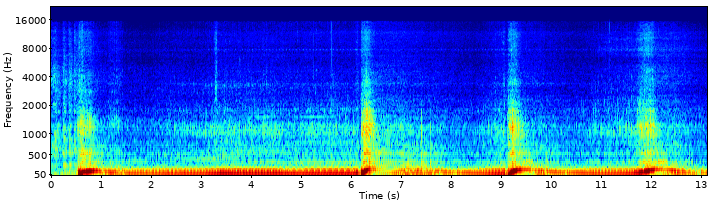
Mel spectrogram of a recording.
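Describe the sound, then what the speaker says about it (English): Dodge Challenger Scat Pack Shaker with stock exhaust firing up and settling into a deep, loud idle, then blipped in four sharp throttle revs spaced a few seconds apart, each rising and falling back. "This is a stock exhaust."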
